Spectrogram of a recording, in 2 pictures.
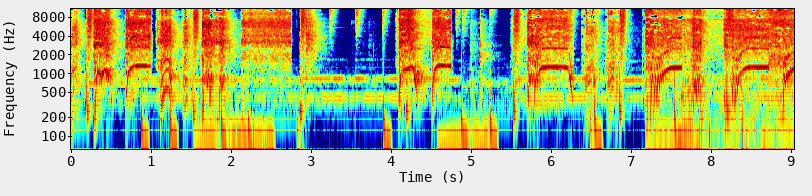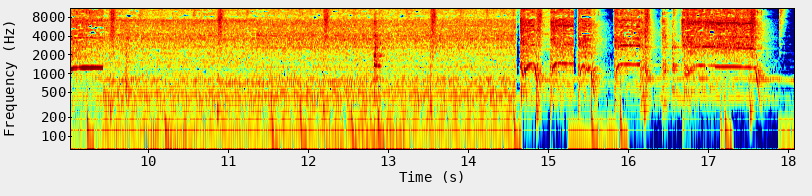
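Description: Pneumatic air ratchet running in repeated short bursts. Each burst whines up quickly to a steady pitch and cuts off as it spins bolts out of the engine block's accessories.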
